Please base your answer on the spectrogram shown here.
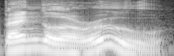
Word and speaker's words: Bengaluru: 30-y old man and I'm not going to pronounce this right bengoo bengoo wow you nailed it I want to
